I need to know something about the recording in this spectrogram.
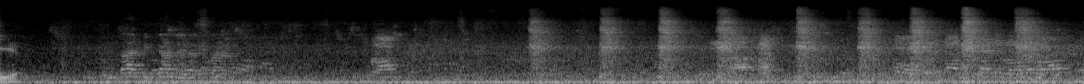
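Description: A man speaks outdoors.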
